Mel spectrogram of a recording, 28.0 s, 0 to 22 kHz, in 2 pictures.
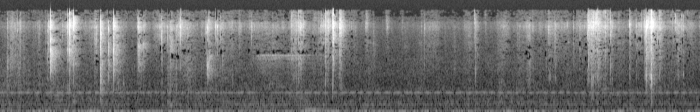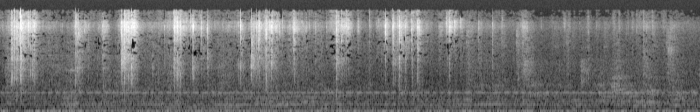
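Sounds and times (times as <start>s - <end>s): spinach leaves tearing: 0.1s - 7.2s, 10.9s - 23.4s.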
